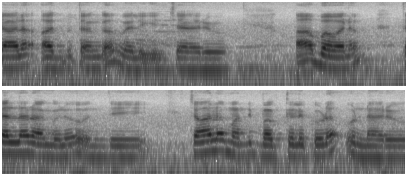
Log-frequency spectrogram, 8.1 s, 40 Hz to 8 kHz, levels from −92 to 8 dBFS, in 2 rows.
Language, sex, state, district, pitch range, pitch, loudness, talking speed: Telugu, male, Andhra Pradesh, Srikakulam, 120-135 Hz, 125 Hz, -18 LUFS, 95 wpm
